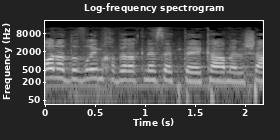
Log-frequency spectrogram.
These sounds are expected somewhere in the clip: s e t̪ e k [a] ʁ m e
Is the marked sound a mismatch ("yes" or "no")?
no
